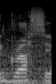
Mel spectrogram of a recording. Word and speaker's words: gracias: yeah definitely so they they tend to drop constantly yeah and words so say grassy rather than gracias so what exactly is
